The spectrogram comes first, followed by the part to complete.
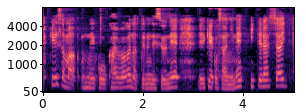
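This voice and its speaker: Over music in the background, a woman talks at a fairly quick pace in a cheerful tone with a Kansai accent. Her pitch variation is ordinary. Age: 60s. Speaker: podcast host. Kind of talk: casual monologue. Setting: home closet. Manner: cheerful, laughing often.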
